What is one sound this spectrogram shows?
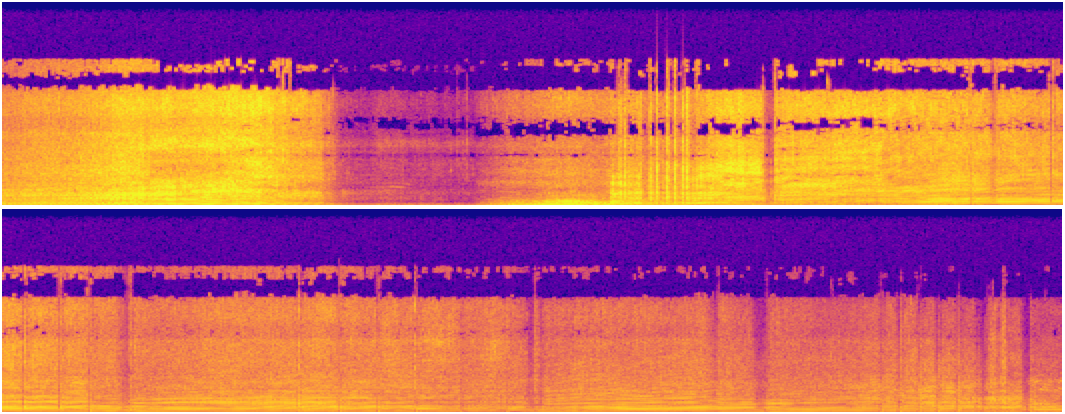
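A car engine roars and revs hard up close.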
